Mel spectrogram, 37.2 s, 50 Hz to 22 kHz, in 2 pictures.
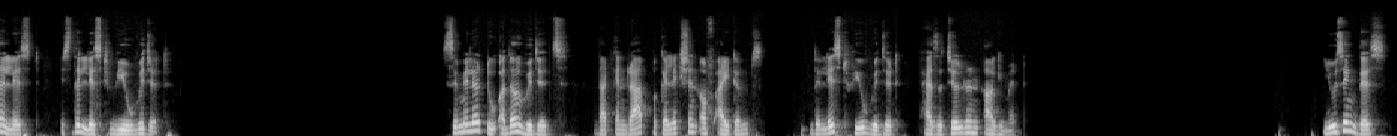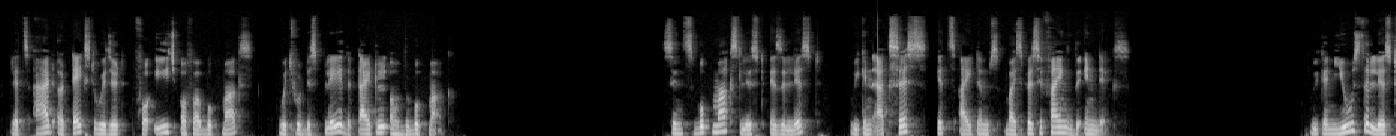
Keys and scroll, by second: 1.6 shift+Left, 3.9-5.8 typing, 6.4 shift+Return, 7.0-7.8 typing, 9.9 alt+Left, 11.2 alt+space, 24.9 shift+t, 25.2 shift+e, 25.9 shift+Return, 26.5 shift+9, 26.8 shift+Left, 28.2-29.1 typing, 34.4 super+d.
